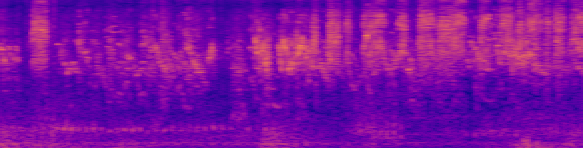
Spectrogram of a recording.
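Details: Busy budgerigar chatter: rapid high chirps, squeaks and harsh warbles crowd together in an almost continuous stream.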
